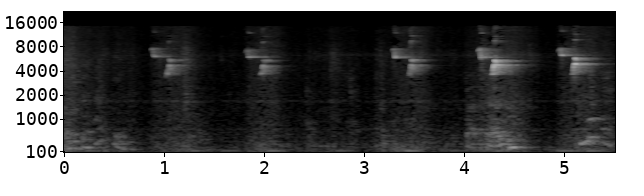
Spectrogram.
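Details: European goldfinch (jilguero) called a king of clean singing ('cante limpio'), an exemplary master bird without faults: short high chirped notes repeated roughly once a second, with faint low murmuring beneath.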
